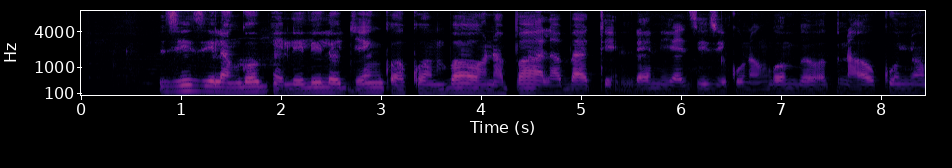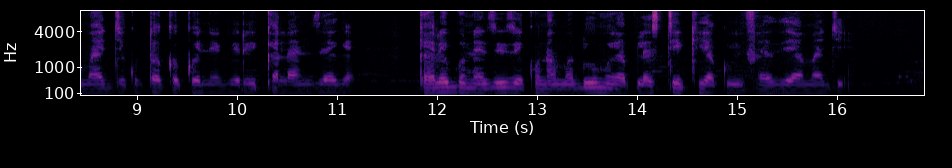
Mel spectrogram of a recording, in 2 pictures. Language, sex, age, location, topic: Swahili, male, 36-49, Wajir, agriculture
